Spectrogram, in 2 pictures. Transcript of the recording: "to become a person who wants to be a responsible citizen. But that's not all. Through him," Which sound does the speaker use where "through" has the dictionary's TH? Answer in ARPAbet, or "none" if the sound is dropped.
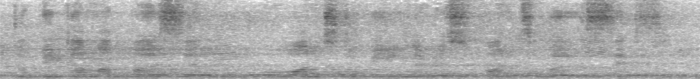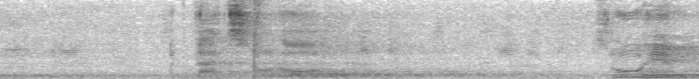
T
